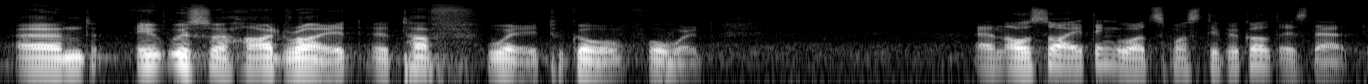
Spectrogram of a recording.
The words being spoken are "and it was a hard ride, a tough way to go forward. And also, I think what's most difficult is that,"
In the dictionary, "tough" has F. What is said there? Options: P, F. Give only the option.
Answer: F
